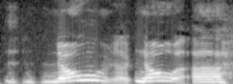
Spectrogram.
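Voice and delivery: high, stammered denial; Sun, flustered. A narrator's reading. Sun denying a scary rumor to children, flustered. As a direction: falter and fumble for words.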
